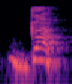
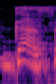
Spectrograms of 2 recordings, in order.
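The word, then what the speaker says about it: 것: We have to pronounce this one as gus, right? We already discussed if any syllable ends with sa sound, we have to pronounce it with ta sound.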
